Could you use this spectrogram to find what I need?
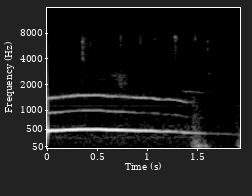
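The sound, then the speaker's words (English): A single long wolf howl holds a steady, slightly wavering tone before sliding downward and fading, loud, with a few faint breathy noises underneath. “Suddenly, 4 dire wolves come up from behind, smelling the spilled blood.”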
